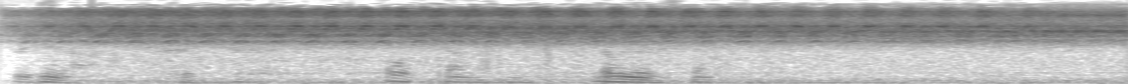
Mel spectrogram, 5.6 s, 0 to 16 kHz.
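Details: A cicada's courtship song on a July 30, 2017 morning: a steady, high, hissing buzz droning on without a break, with low voices speaking in the first seconds.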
